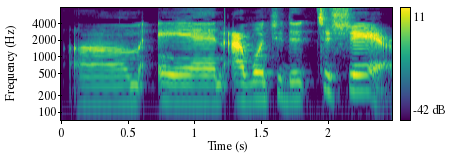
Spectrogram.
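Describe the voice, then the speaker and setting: An animated tone comes through on a very clean recording with a silent background. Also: woman. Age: 60s. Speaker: podcast host and author. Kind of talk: motivational talk.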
